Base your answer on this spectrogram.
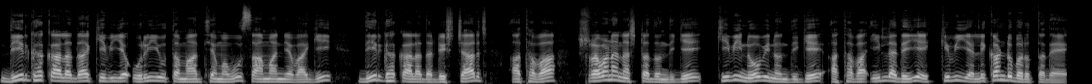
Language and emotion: Kannada, neutral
